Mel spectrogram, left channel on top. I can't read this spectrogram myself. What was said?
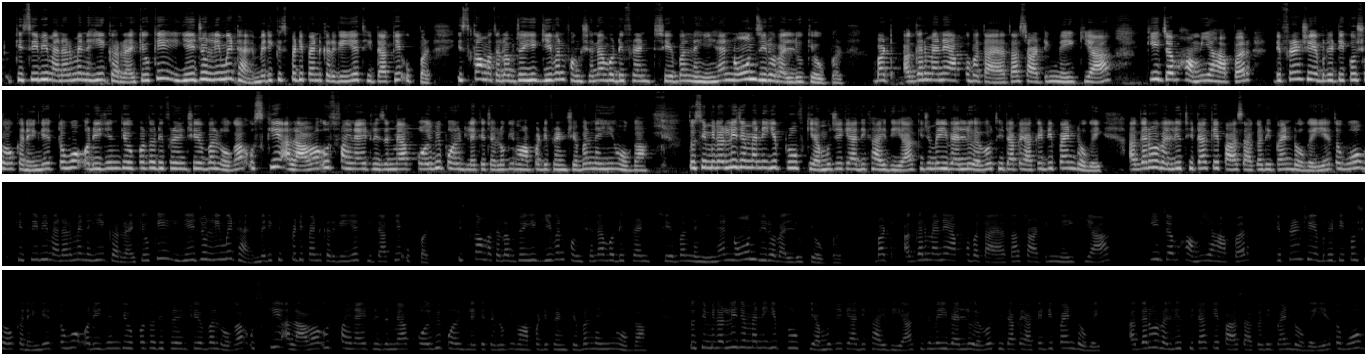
किसी भी मैनर में नहीं कर रहा है, क्योंकि ये जो लिमिट है मेरी किस पे डिपेंड कर गई है, थीटा के ऊपर। इसका मतलब जो ये गिवन फंक्शन है वो डिफरेंशिएबल नहीं है नॉन जीरो वैल्यू के ऊपर। बट अगर मैंने आपको बताया था स्टार्टिंग में ही किया कि जब हम यहाँ पर डिफरेंशिएबिलिटी को शो करेंगे तो वो ओरिजिन के ऊपर तो डिफरेंशिएबल होगा, उसके अलावा उस फाइनाइट रीजन में आप कोई भी पॉइंट लेके चलो कि वहाँ पर डिफरेंशिएबल नहीं होगा। तो सिमिलरली जब मैंने ये प्रूव किया, मुझे क्या दिखाई दिया कि जो मेरी वैल्यू है वो थीटा पे आके डिपेंड हो गई। अगर वो वैल्यू थीटा के पास आकर डिपेंड हो गई है तो वो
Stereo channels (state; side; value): quieter; right; 29.6 dB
